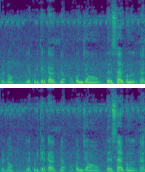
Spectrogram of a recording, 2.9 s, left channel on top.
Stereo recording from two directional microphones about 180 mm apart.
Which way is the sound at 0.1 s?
50° right (ahead or behind).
